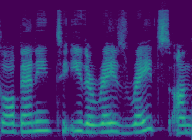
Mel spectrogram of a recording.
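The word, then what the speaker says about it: Albany: Bishop, I know you know I know how to pronounce All Benny. And now, House Republicans are slashing funding for clean water projects by 62%. Leaving cities like Albenni to either raise rates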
